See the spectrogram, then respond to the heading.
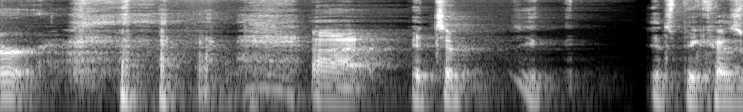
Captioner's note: laughs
